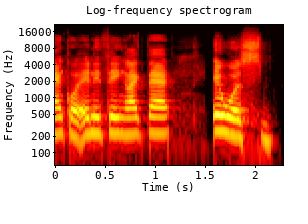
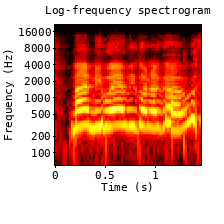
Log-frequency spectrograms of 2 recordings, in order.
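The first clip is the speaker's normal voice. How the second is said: put-on crying child voice, higher and louder; 5 semitones higher, 5 dB louder than usual. Retelling how the daughter asked where they would go: imitating a crying child. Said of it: "she's crying".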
